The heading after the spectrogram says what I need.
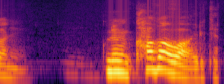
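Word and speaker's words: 香川: 그런데 이거는 또 천은 이제 가와라고 발음해요. 가와. 그런데 이건 향자잖아. 우리는 향천현 그럴 거 아니에요. 그냥 카가와 이렇게 또.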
